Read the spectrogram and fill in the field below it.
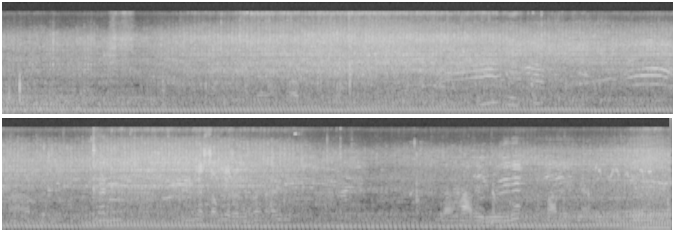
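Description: A small truck engine idles nearby with a steady low hum.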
